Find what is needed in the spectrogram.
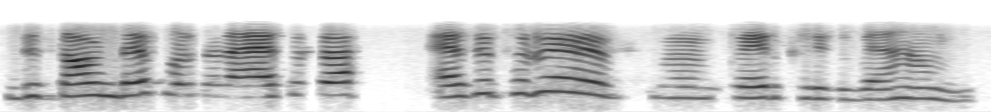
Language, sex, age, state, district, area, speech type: Maithili, female, 30-45, Bihar, Purnia, rural, conversation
